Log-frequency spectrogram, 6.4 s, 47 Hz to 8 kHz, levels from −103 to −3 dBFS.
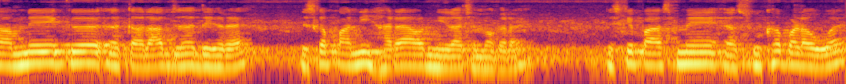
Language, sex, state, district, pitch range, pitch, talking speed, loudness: Hindi, male, Chhattisgarh, Balrampur, 135-165 Hz, 150 Hz, 245 wpm, -13 LUFS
